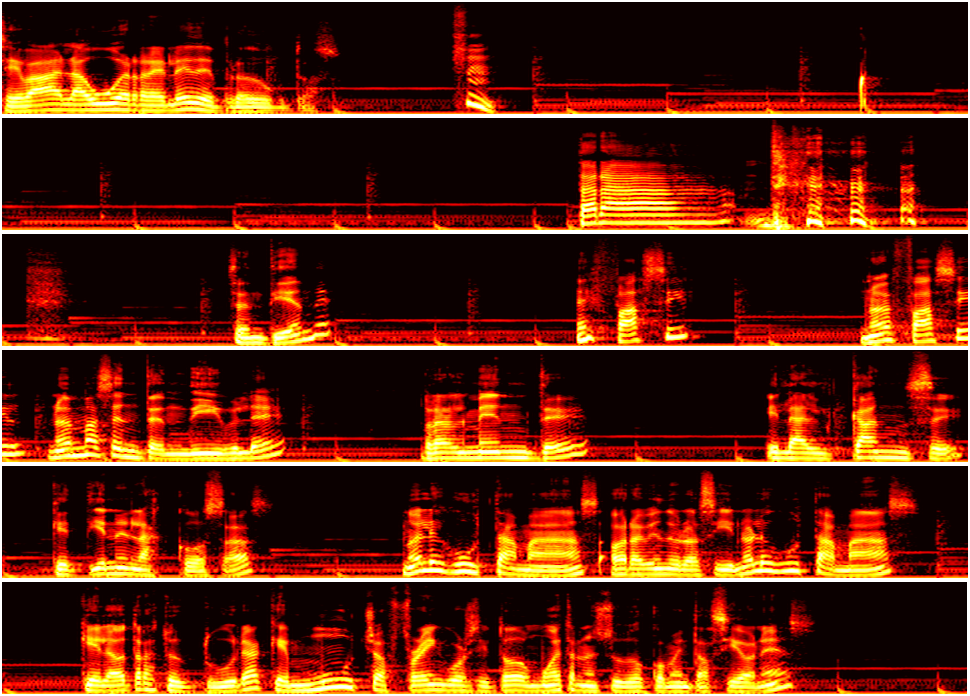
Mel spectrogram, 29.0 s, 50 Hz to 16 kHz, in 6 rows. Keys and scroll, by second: 2.6 j, 3.4 k, 4.1 d.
